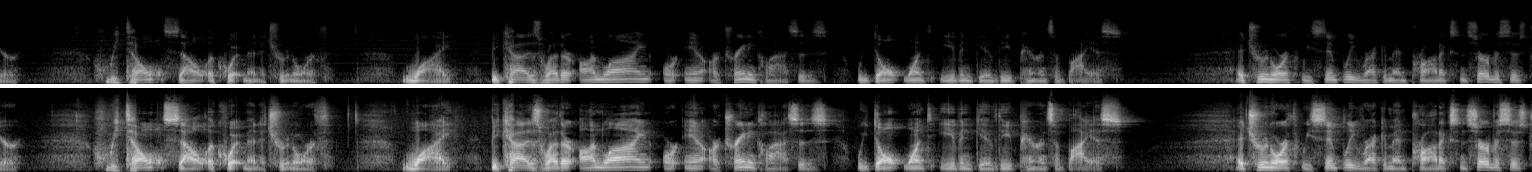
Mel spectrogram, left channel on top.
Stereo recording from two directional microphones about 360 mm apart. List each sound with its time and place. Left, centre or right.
0.6 s speech: centre
6.6 s speech: centre
6.8 s speech: centre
